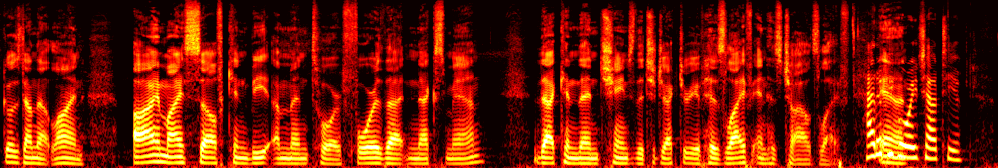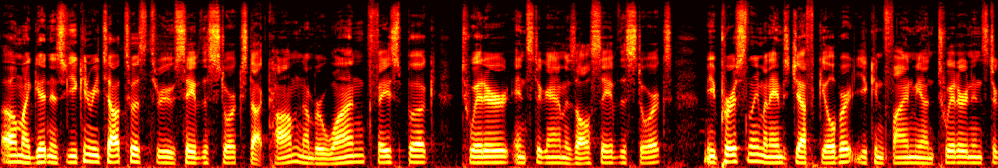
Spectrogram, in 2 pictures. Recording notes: Live at CWC2017. Broadcast Live form the Largest Women's conference in the USA. We will be live for 2 days bringing you all the event action, keynote speakers and VoiceAmerica hosts.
